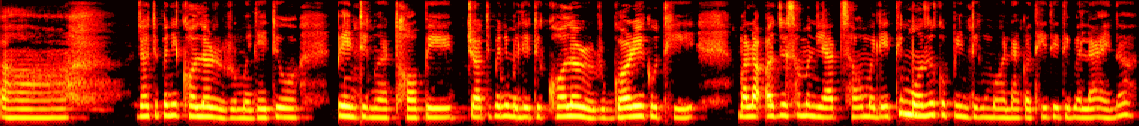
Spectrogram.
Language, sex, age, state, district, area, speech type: Nepali, female, 30-45, West Bengal, Darjeeling, rural, spontaneous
